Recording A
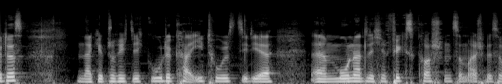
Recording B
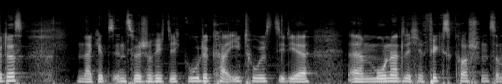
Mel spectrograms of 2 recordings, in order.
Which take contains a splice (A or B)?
A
